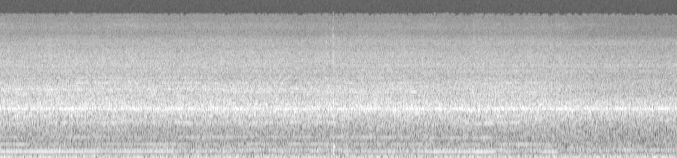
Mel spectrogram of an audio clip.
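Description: Faint room tone: a steady hiss with a low electrical hum, and one faint click about halfway through.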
